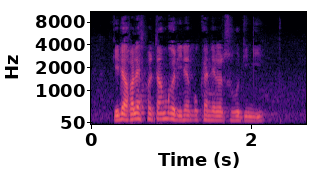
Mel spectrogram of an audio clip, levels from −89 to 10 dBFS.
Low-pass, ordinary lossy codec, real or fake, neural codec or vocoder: 9.9 kHz; AAC, 48 kbps; fake; codec, 24 kHz, 0.9 kbps, WavTokenizer, medium speech release version 2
